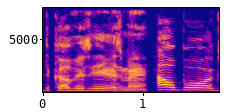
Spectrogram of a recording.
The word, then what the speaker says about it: Aalborg: Alborg Zoo in Denmark, if I'm saying that right, it's spelled Aalborg. So zoo in Denmark, and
